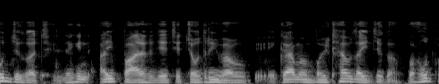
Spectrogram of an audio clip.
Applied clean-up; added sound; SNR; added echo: neural mask model Resemble Enhance denoiser.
